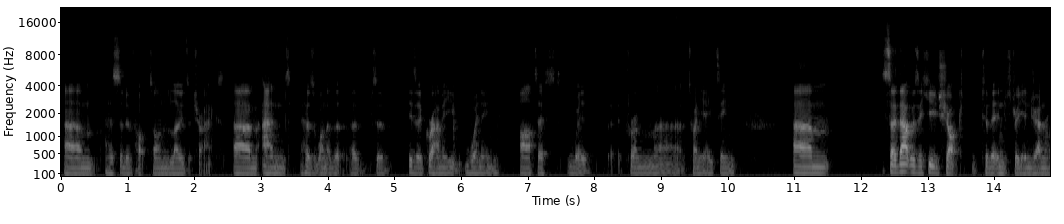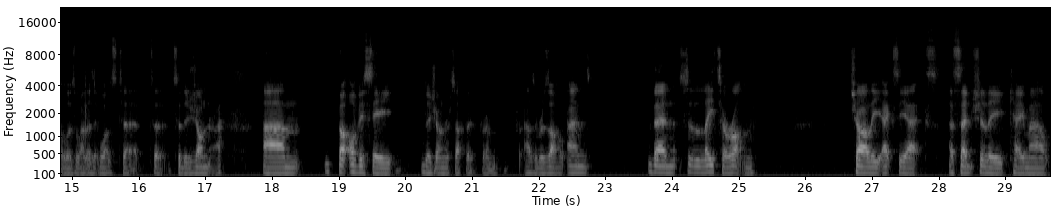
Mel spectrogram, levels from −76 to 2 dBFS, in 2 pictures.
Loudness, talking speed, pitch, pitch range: -44 LUFS, 140 wpm, 105 Hz, 100-115 Hz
